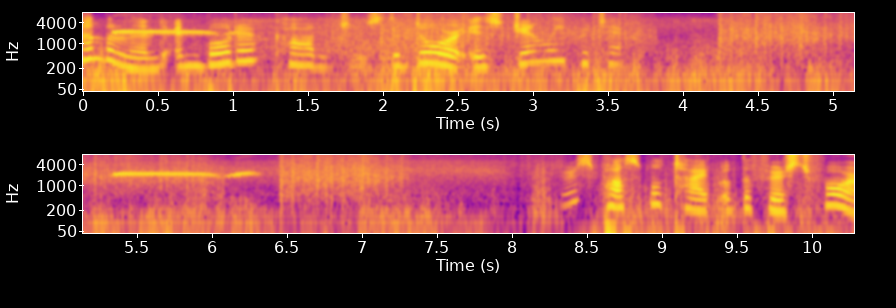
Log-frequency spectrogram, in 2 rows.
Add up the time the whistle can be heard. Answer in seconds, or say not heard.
2 s.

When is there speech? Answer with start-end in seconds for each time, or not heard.
0.0-3.6, 8.3-10.2.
